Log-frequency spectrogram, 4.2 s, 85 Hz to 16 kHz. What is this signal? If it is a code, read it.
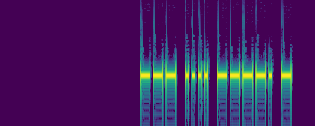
Morse code, heard as a keyed tone, about 27 wpm, 700 Hz. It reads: OH9T
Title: DXCC-100 Call Signs - 4 Characters - Repeated 2x - 28wpm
